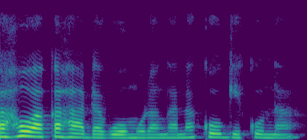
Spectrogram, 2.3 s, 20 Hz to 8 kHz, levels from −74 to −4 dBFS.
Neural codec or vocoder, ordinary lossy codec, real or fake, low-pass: autoencoder, 48 kHz, 32 numbers a frame, DAC-VAE, trained on Japanese speech; none; fake; 7.2 kHz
